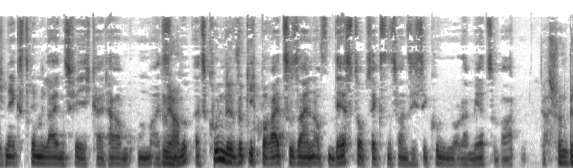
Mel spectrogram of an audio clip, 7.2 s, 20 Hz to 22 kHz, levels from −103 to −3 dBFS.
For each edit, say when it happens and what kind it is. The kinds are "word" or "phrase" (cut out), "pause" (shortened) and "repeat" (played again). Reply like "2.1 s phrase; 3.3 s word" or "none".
none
